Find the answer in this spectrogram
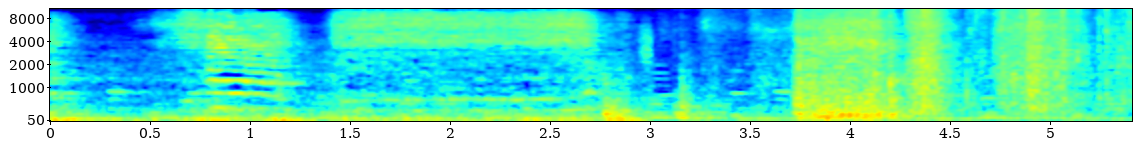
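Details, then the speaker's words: Brief high-pitched musical tones over breath noise: a wheeze, as heard in obstructive lung conditions such as asthma or COPD. "What about we think of a high-pitched musical note commonly found in obstructive lung conditions such as asthma or COPD. So it sounds like this."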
